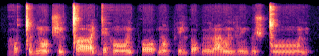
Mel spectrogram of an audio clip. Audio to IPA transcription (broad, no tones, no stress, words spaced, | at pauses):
ɦɔǀɵʎ ɔ̃ːʔʃɛlʲǀɑːlʲ dɛɦɔ̃ːlʲ pʰɔːʔ ɡɑ̃vpʰelʲʔɔ ɓɵːlɑlɔ̃lʲ vẽɠɵʃ ǀɔ̃ːlʲ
